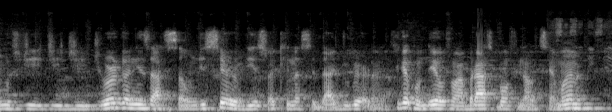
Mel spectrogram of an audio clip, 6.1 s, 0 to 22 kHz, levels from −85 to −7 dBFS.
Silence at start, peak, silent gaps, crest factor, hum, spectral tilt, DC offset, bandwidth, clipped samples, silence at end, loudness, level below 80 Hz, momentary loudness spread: 0 s; -4 dBFS; none; 18 dB; none; -7 dB/octave; under 0.1%; 11 kHz; under 0.1%; 0 s; -23 LUFS; -56 dBFS; 8 LU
